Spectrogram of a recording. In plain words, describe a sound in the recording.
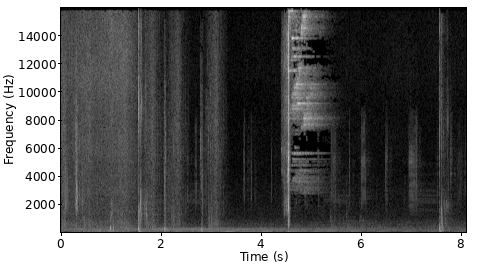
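Items are picked up with short clicks and rustles.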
